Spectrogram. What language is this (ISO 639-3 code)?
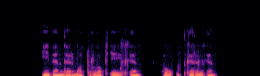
bak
